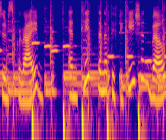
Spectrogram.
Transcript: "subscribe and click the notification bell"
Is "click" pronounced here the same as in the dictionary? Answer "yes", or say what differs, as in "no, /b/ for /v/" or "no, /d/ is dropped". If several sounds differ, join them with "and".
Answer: no, /l/ is dropped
